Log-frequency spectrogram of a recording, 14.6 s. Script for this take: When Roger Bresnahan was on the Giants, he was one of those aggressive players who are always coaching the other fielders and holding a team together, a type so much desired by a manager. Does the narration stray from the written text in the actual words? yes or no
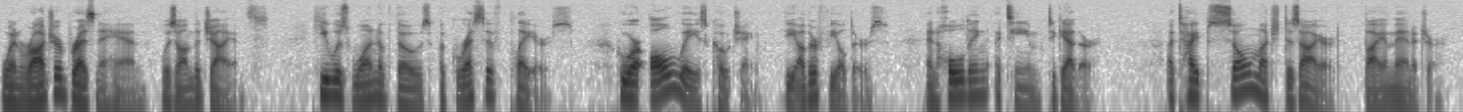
no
